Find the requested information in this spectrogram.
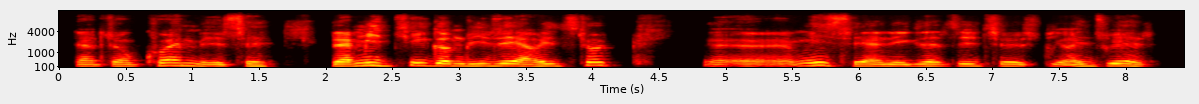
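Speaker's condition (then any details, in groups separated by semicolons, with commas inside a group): Cerebral palsy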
